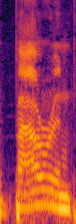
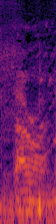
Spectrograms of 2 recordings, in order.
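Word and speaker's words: bodhrán: And Bowron player, which is spelled Bod Haron, but it's uh, Bowron player, I believe. Yeah. Right? Isn't that how you say it? Bowron.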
